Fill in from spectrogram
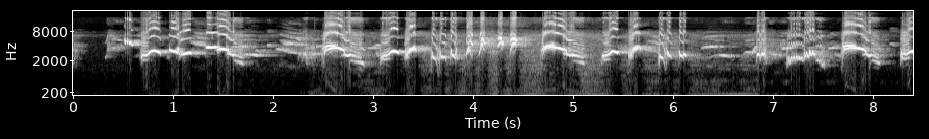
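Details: Provoking 'ngeplong' song of an Oriental magpie-robin: loud, rapid whistled and chattering phrases running almost without pause, over a low steady hum in the middle section.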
